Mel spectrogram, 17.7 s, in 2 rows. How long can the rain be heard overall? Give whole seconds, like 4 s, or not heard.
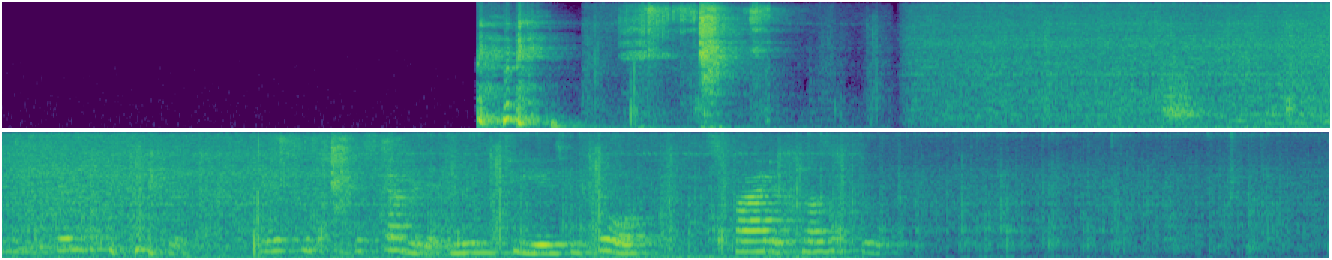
12 s.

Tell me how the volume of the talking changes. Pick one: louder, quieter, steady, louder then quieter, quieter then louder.
louder.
